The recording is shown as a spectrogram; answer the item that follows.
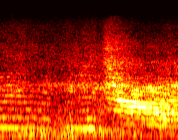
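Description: Snowmobile engine running at speed and getting louder as it comes up to and over a jump. About a second and a half in, its pitch shifts and dips slightly and the sound turns brighter as it goes past.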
